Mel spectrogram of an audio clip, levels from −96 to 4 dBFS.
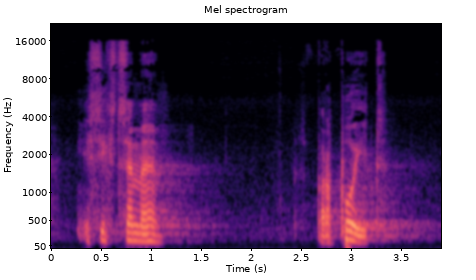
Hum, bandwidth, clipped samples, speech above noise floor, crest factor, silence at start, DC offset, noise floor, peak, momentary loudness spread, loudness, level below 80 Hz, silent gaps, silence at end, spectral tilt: none; 16.5 kHz; under 0.1%; 41 dB; 22 dB; 0.25 s; under 0.1%; -66 dBFS; -6 dBFS; 20 LU; -25 LUFS; -56 dBFS; none; 0.45 s; -6.5 dB/octave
